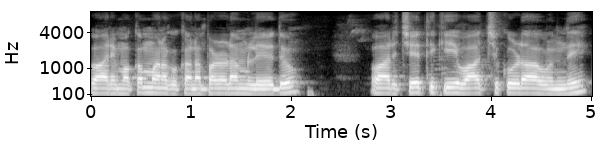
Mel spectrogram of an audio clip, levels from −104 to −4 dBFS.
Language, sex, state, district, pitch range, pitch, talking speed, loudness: Telugu, male, Telangana, Hyderabad, 125-135 Hz, 130 Hz, 120 wpm, -13 LUFS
